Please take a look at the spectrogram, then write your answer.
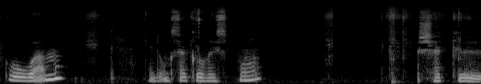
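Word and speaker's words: ogham: des des AM donc ça sécrit au GAM mais ça se prononce au WAM et donc ça correspond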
